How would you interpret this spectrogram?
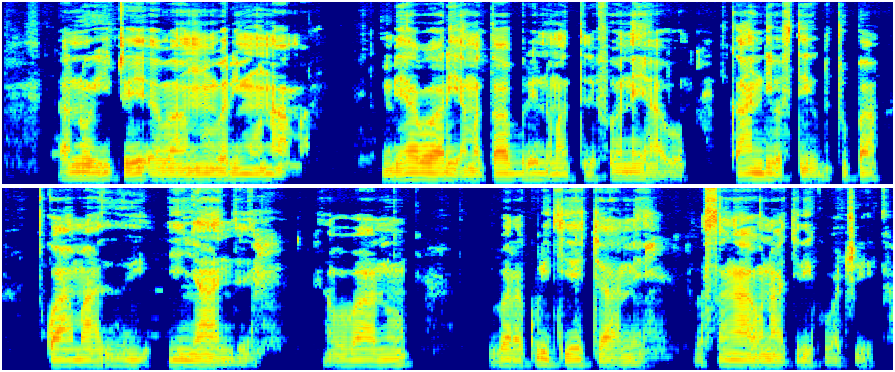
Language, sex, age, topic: Kinyarwanda, male, 18-24, government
